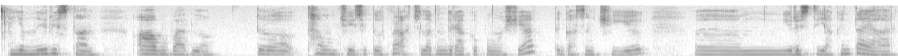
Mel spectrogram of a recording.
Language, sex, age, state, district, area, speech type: Kashmiri, female, 30-45, Jammu and Kashmir, Anantnag, rural, spontaneous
